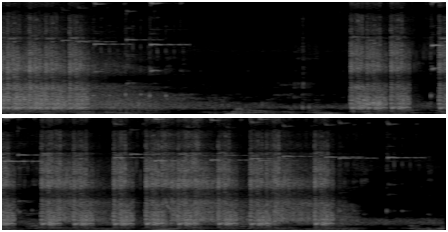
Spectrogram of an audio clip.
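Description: Rapid gunfire bursts in loud volleys.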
